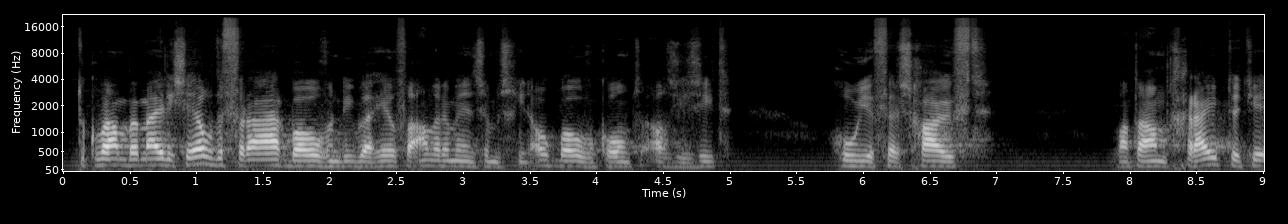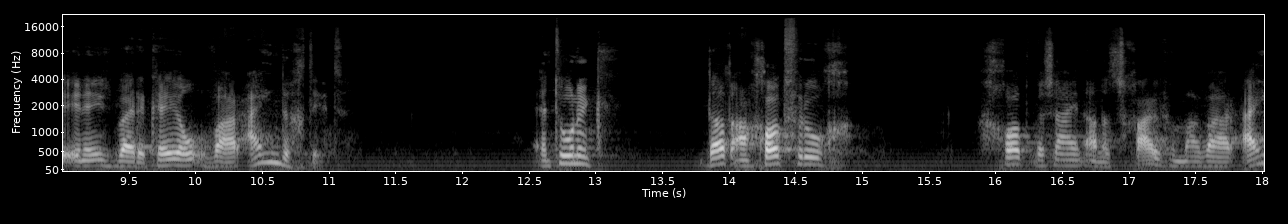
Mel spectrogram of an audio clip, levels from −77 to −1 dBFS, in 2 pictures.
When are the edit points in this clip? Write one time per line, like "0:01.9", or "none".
none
